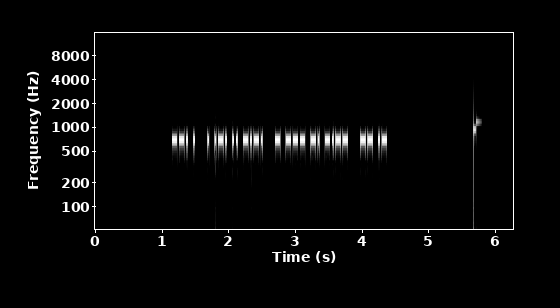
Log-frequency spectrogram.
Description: Morse code, heard as a keyed tone, about 41 wpm, 700 Hz. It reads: GE ERIC TONY MA
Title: K1USN SST QSO Practice - 45wpm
